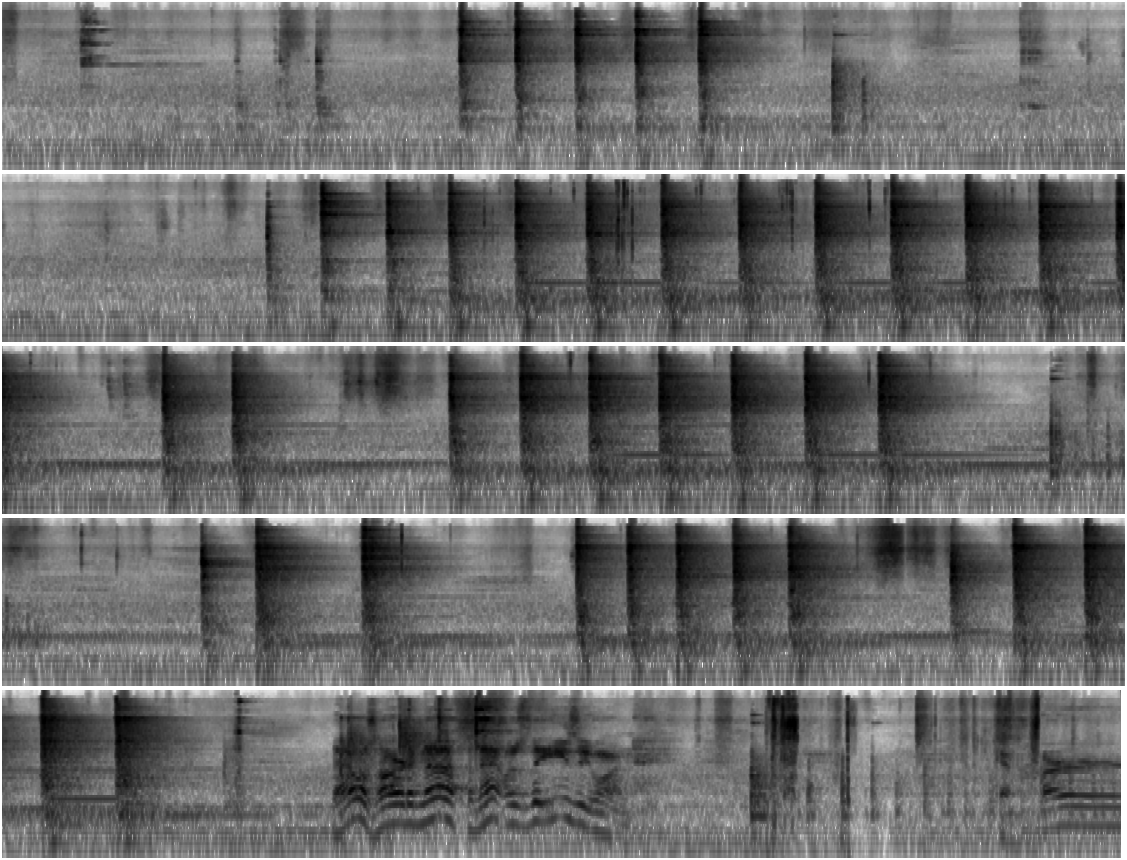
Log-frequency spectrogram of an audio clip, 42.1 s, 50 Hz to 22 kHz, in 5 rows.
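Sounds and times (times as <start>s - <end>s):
heavy hammer blows on metal: 3.4s - 6.6s, 10.4s - 37.9s.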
